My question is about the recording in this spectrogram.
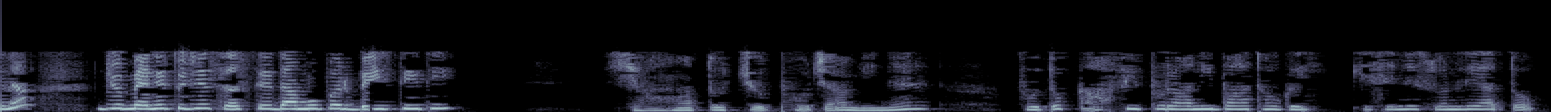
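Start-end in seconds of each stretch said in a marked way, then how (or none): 4.0-9.6 hushed plea. Acted. Hushing friend at party, embarrassed.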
